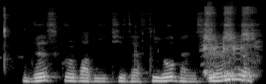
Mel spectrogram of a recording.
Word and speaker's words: Thiaoouba: So what Michel was told that this group of ETs, the Thiaoubans, remember Thiaouba is pronounced very similar to Jehovah.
